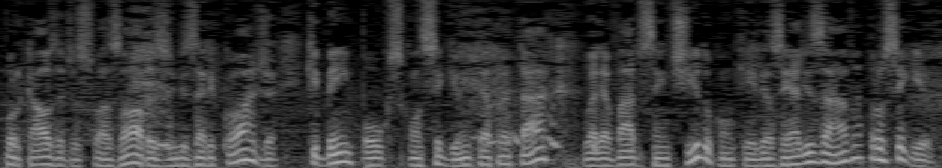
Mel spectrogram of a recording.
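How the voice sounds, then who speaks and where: A man's voice: deep voice, animated, moderate pace, hardly any pauses. A man narrating a scripted radio drama in a solemn, dramatic storytelling manner, on a noisy radio recording.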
